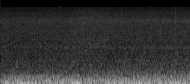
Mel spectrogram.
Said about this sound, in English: we're on a Sunday drive right now.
